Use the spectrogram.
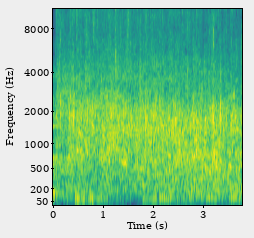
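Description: A crowd at an anniversary program in Özalp claps in sustained, dense applause, loud and even throughout with no break.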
